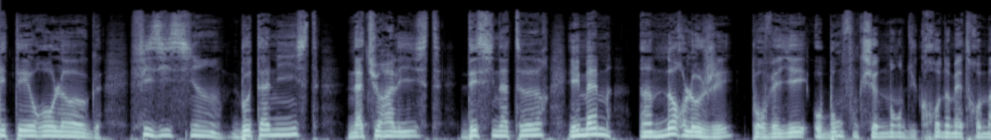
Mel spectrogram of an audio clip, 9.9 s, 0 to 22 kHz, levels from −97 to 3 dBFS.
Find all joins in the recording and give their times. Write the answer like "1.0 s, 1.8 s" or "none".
none

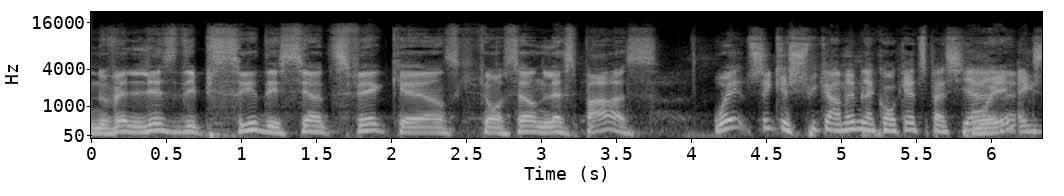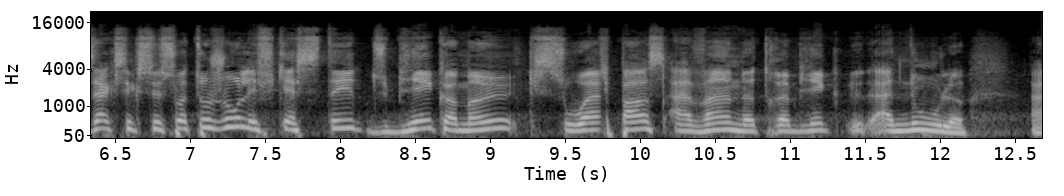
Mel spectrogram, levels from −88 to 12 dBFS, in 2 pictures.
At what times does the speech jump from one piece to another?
6.1 s, 8.1 s, 9.7 s

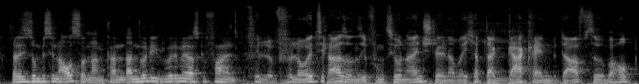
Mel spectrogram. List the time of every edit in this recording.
3.2 s

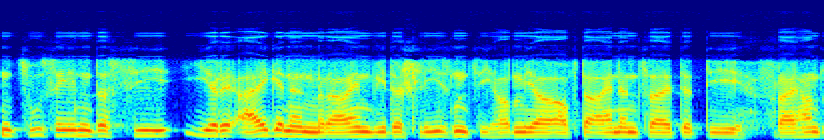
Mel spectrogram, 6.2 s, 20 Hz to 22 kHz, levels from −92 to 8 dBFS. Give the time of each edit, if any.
none

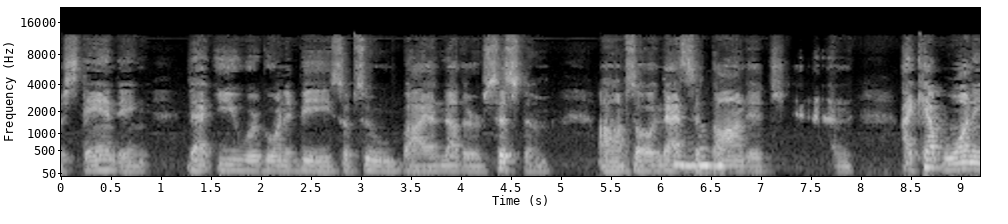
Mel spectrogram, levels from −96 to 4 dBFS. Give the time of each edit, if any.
6.4 s

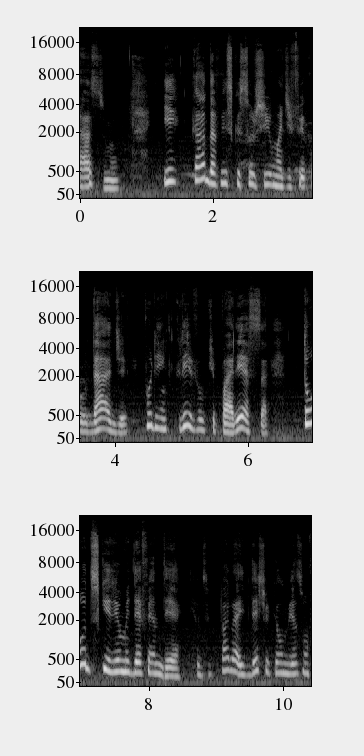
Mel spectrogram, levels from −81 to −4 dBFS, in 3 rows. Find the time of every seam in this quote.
4.3 s

